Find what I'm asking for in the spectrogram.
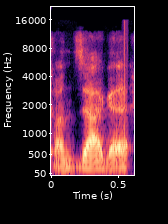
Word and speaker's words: Gonzaga: I said it right this time, Jake. I think Gonzaga.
